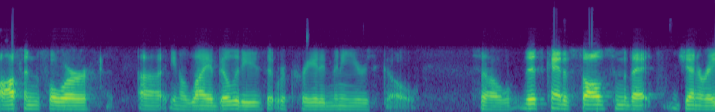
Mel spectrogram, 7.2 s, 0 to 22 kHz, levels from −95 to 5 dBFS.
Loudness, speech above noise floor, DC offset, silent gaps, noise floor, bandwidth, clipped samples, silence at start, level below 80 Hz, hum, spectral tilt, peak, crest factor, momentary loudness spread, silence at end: -19 LUFS; 40 dB; under 0.1%; none; -58 dBFS; 5.8 kHz; under 0.1%; 0 s; -58 dBFS; none; -7 dB/octave; 0 dBFS; 20 dB; 14 LU; 0 s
